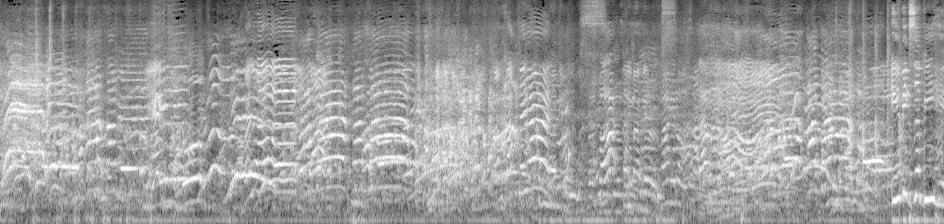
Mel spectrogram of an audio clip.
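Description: A crowd shouts and cheers loudly and continuously, overlapping voices and excited cries merging into a dense, rising wall of noise.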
